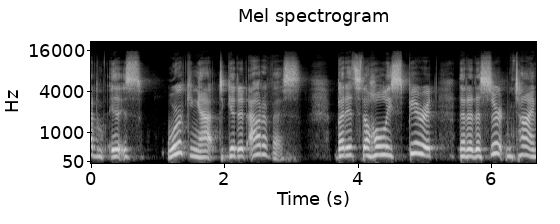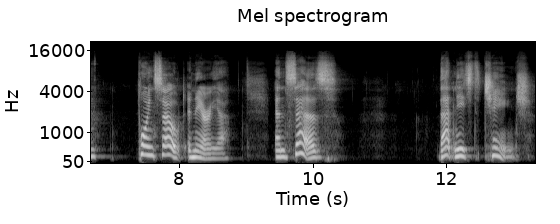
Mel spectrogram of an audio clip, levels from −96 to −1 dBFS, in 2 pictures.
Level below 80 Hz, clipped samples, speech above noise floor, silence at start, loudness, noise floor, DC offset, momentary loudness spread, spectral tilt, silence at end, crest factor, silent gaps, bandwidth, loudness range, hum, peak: -82 dBFS; under 0.1%; 52 dB; 0 s; -24 LUFS; -77 dBFS; under 0.1%; 10 LU; -2 dB/octave; 0.1 s; 16 dB; none; 15.5 kHz; 5 LU; none; -8 dBFS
